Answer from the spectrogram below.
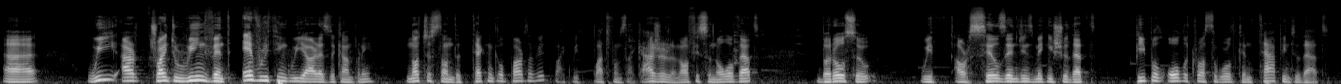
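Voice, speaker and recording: Speaking a little quickly in a medium-pitched, slightly mellow voice, a middle-aged man from Portugal addresses a small dinner gathering as its sponsor. There's no room sound; his Portuguese-accented talk is informal, sincere, unscripted, and dotted with jokes at his own expense.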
